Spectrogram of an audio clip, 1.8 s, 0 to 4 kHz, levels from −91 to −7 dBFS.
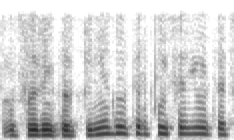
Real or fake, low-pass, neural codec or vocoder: fake; 3.6 kHz; codec, 24 kHz, 3.1 kbps, DualCodec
